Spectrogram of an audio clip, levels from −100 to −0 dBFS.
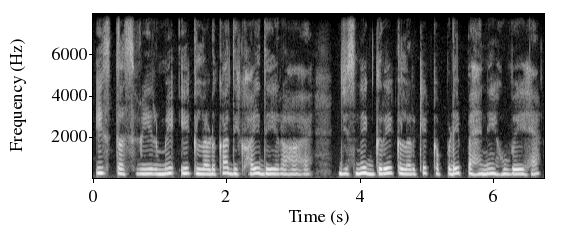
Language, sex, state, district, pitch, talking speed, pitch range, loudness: Hindi, female, Uttar Pradesh, Saharanpur, 230 Hz, 150 wpm, 220-245 Hz, -15 LUFS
